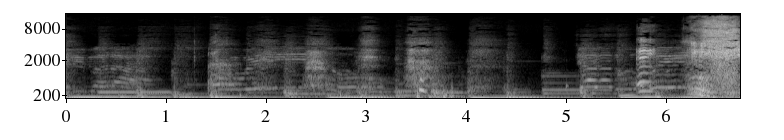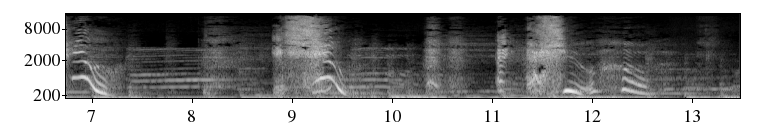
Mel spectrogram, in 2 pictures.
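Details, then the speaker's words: Adult with lingering cold and allergies has a strong sneezing fit while a tickle remains. "It does feel good to get them out, and there is still quite a tickle though. Oh, fucking sneezing fits."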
